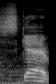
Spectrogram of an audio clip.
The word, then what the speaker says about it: Sker: It was also covered that it's not Sker ritual, not in Welsh anyway, it's Sker ritual. And because of my lack of Welsh accent, I'm still not saying it right.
